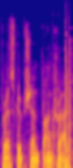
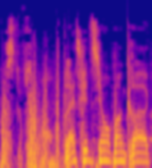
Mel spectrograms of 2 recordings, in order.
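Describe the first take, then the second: First: It is said with an English accent. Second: It is said with a Quebec French accent. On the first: "you can do it French and English" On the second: "That Quebec French accent"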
